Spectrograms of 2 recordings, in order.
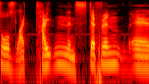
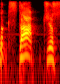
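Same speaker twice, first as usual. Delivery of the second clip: shouting in character voice, higher and louder; 8 semitones higher, 7 dB louder than usual. Voicing a character who yells at the players: yelling as an NPC. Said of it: "yelling at you".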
